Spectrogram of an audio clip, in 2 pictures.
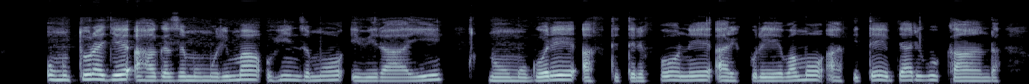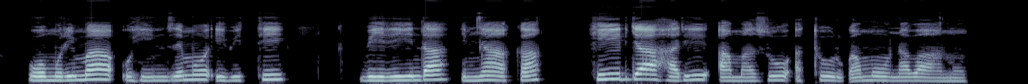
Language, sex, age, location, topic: Kinyarwanda, female, 25-35, Musanze, agriculture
